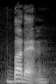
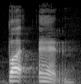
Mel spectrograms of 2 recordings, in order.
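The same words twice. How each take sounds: First: The t is a quick flap between two vowels. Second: A glottal stop is followed by a full vowel before n. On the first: This is the second newer change. "enables T to become a flap" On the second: This is the first newer change. "this nasal release gets pronounced with a full vowel"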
